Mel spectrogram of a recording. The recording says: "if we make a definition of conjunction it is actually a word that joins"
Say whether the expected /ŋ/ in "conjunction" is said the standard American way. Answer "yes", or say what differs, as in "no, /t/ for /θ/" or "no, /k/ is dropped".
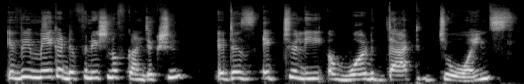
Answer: no, /ŋ/ is dropped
